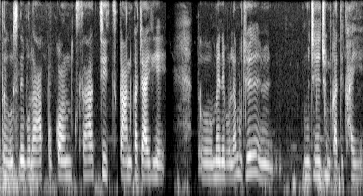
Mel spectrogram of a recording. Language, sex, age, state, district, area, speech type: Hindi, female, 45-60, Uttar Pradesh, Jaunpur, rural, spontaneous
